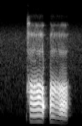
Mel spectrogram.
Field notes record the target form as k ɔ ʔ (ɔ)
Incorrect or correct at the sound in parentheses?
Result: correct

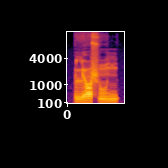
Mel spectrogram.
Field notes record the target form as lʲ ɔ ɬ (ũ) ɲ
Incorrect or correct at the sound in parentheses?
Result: correct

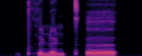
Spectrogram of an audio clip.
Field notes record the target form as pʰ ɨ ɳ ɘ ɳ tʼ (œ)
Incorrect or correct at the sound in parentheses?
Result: correct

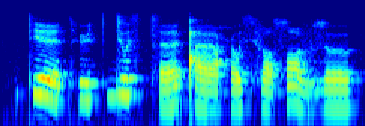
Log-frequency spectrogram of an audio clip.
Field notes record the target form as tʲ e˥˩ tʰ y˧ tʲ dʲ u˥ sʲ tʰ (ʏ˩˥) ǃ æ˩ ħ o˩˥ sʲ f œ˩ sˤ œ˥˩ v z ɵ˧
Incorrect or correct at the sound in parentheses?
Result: incorrect: ɛ˩˥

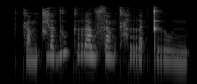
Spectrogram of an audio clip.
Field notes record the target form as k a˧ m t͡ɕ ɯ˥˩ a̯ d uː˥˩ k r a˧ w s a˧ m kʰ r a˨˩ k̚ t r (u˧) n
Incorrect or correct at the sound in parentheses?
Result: incorrect: u˨˩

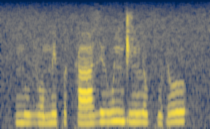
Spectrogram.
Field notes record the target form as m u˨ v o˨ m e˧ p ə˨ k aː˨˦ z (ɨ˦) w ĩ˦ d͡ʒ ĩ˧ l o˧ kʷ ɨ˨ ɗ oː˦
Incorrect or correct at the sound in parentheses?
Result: correct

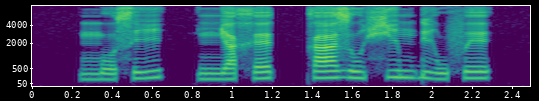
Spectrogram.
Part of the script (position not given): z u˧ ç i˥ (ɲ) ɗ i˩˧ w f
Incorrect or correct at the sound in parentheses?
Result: incorrect: m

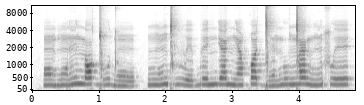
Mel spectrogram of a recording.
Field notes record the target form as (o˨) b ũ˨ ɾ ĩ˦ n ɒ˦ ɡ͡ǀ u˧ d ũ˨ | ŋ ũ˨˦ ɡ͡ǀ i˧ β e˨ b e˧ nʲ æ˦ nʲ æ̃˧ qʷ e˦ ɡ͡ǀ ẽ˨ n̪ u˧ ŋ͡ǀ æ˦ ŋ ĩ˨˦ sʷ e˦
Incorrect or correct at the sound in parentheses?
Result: incorrect: õ˨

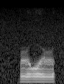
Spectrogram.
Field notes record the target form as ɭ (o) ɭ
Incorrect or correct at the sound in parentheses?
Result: correct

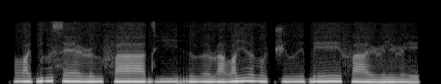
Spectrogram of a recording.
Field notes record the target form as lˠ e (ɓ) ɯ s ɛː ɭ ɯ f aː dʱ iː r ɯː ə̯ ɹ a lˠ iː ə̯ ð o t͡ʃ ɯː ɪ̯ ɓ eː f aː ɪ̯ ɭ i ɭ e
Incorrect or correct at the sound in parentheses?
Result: correct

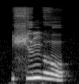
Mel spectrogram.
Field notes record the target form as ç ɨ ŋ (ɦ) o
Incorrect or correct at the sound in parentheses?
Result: correct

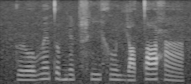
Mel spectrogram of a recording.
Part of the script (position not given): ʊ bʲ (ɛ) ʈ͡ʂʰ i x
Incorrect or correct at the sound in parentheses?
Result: incorrect: ɛ̃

